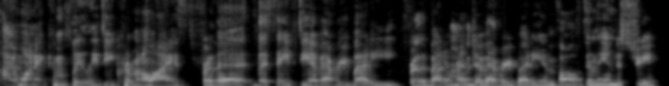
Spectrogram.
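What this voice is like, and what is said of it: Hoarse, fading voice. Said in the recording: “I don't know why I seem to be losing my voice all of a sudden.”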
